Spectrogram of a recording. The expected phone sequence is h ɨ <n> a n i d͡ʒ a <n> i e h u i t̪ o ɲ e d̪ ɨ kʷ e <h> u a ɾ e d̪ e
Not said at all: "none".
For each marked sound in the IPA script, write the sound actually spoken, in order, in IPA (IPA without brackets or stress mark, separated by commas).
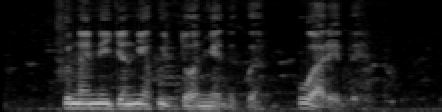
n, n, h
